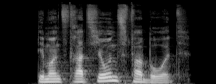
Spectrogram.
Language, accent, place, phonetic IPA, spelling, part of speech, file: German, Germany, Berlin, [demɔnstʁaˈt͡si̯oːnsfɛɐ̯ˌboːt], Demonstrationsverbot, noun, De-Demonstrationsverbot.ogg
- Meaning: ban on demonstrating, prohibition of protesting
